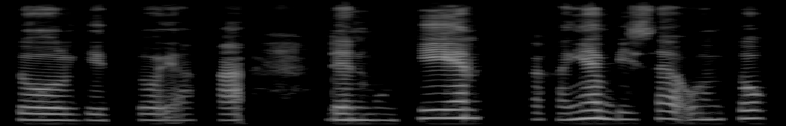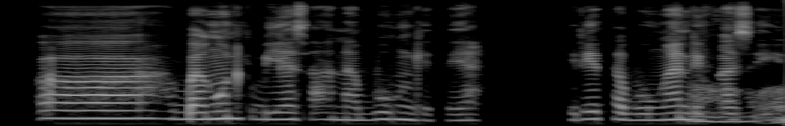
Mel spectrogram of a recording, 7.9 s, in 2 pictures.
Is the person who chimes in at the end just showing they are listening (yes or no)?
yes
